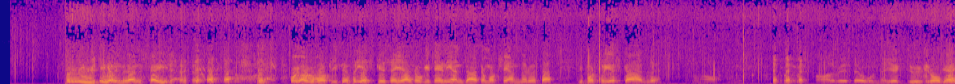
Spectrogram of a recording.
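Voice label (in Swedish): Järnskog Värmland, Svenska sagor, dialekter; Folkminnen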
